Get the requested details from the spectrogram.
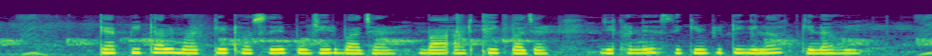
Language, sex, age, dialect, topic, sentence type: Bengali, female, 18-24, Rajbangshi, banking, statement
